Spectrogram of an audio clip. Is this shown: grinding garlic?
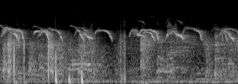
no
